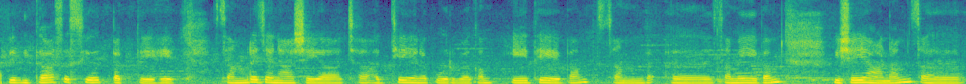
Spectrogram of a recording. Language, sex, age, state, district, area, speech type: Sanskrit, female, 18-30, Kerala, Malappuram, urban, spontaneous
